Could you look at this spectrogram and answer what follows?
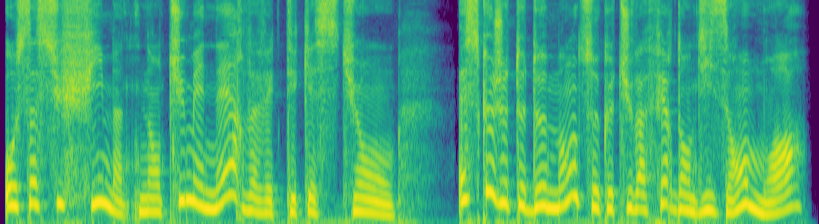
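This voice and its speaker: A woman with a fairly high, mellow voice reads everyday dialogue lines for learners. Her delivery is clear and deliberate. The close recording is dry and free of room sound. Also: big pitch swings, no echo.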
